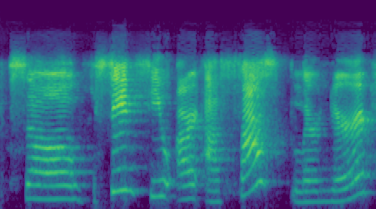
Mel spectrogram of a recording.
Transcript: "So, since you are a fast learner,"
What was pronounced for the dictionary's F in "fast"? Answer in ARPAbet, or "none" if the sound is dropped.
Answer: F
